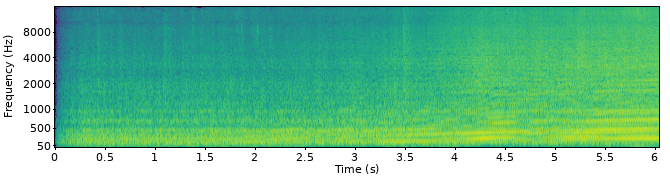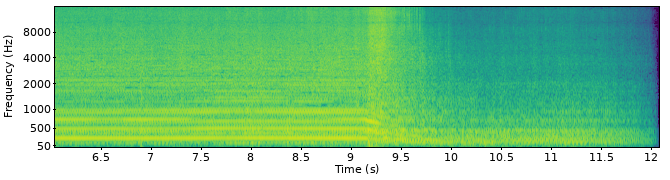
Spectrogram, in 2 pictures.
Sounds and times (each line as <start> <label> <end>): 0.2 Chevrolet Nascar engine revving 10.8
